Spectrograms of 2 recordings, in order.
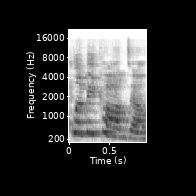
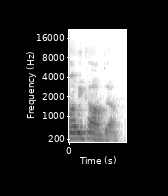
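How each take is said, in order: First: Said through a laugh, still excited; the first take of let me, still bubbling over; still worked up. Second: Much softer, settled; calming down. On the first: Host trying to settle after squealing at viewers, still excited. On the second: Host settling herself down for the viewers, hushed. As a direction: let me drop almost to a hush, actually calming. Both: Real, not acted.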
